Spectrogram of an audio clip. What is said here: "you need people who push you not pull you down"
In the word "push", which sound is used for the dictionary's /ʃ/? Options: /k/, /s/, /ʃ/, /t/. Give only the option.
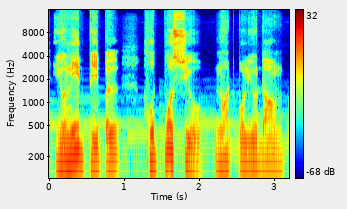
/s/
